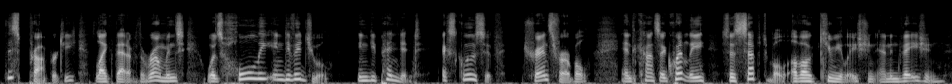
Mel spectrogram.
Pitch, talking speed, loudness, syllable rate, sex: 170 Hz, 125 wpm, -21 LUFS, 6.0 syllables/s, male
